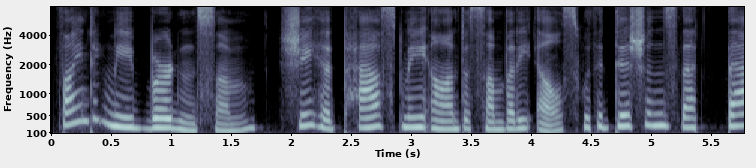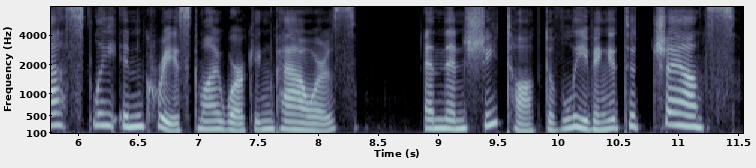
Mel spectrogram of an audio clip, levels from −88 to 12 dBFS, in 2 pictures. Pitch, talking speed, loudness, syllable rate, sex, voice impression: 215 Hz, 145 wpm, -17 LUFS, 4.5 syllables/s, female, feminine, adult-like, tensed, powerful, slightly bright, clear, intellectual, calm, friendly, reassuring, slightly elegant, lively, kind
